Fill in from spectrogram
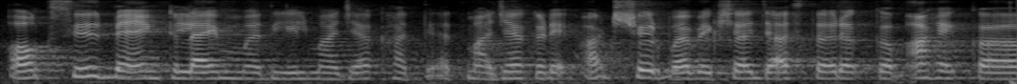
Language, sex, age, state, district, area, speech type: Marathi, female, 60+, Maharashtra, Pune, urban, read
